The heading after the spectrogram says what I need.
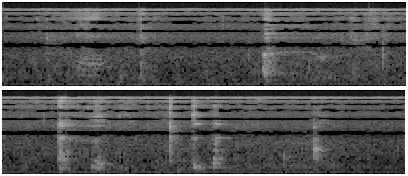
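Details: Several short, sharp hacking bursts from a dog named Harley within a few seconds, over a steady low hum: coughing with choking or gagging.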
